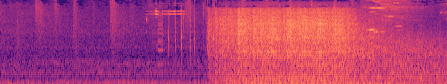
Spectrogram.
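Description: Missile fire from a Stone Giant mech in the Roguetech video game breaks out as a sudden loud, dense rushing barrage that holds for over a second and then tapers off.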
